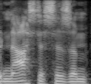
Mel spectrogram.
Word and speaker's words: Gnosticism: Gnosticism, Pelagianism, and by the way, if you're listening to this and then you go and read it and you're looking for Gnosticism, you'd be like, well, they talk about this, but it's spelled with a G-N.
